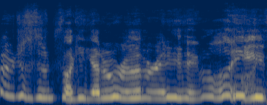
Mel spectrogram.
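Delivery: mock, whining, pleading tone. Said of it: "cried and begged and whined him".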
